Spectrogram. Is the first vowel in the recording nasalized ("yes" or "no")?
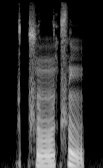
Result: yes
